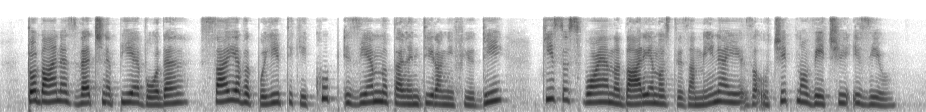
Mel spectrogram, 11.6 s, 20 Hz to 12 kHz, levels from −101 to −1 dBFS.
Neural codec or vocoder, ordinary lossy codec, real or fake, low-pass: codec, 16 kHz, 1.1 kbps, Voila-Tokenizer; none; fake; 7.2 kHz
